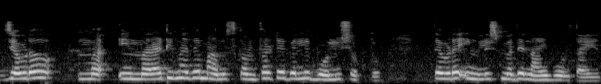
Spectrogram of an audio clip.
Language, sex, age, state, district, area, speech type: Marathi, female, 18-30, Maharashtra, Solapur, urban, spontaneous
